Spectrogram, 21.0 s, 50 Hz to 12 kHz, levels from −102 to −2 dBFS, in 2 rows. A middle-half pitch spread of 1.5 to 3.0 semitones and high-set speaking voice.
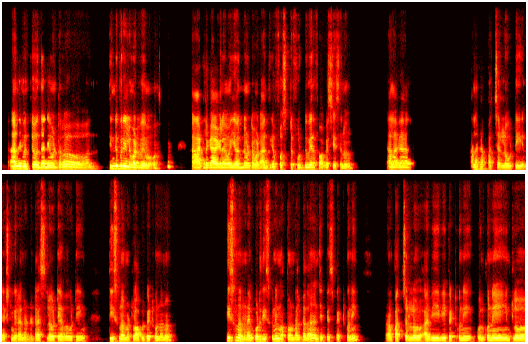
No: average, 2.7 semitones; low, 130 Hz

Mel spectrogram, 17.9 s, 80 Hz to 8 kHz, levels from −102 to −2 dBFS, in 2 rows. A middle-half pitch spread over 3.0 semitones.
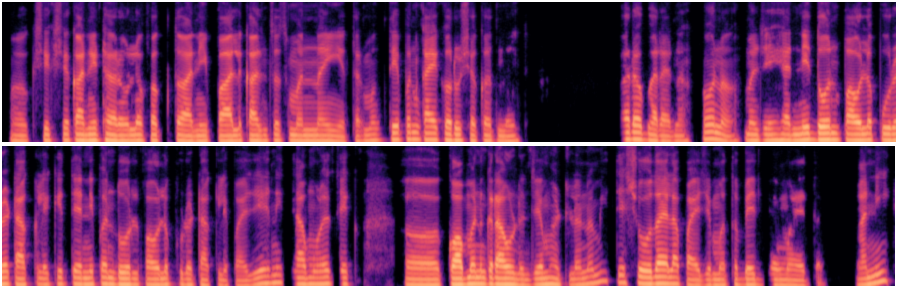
No: narrow, 2.5 semitones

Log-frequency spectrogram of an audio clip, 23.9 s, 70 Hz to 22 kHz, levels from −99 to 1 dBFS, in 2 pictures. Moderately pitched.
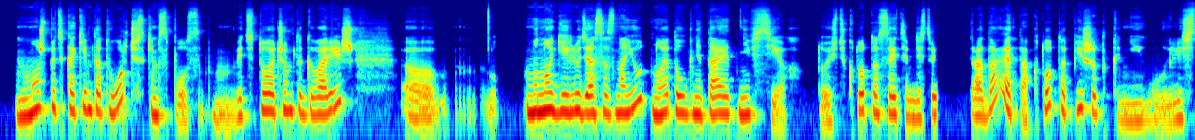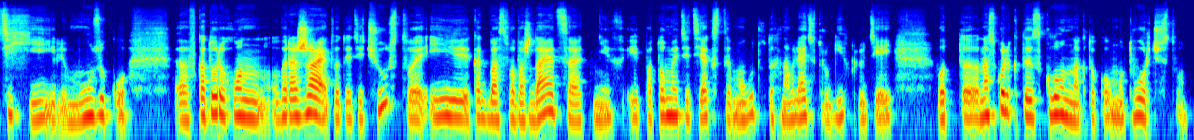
No: high, 195 Hz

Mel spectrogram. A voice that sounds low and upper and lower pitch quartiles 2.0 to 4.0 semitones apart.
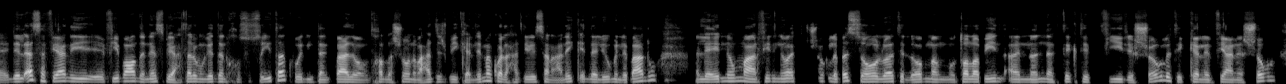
Yes: low, 125 Hz; average, 3.2 semitones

